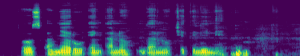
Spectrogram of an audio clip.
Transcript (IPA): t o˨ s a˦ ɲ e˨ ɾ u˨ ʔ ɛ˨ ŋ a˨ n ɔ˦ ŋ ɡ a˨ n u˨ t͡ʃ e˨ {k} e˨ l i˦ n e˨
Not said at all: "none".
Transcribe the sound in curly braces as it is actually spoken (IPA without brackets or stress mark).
t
